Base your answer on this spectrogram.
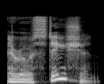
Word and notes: aerostation: British English

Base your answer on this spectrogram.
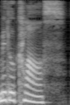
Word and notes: middle-class: British English

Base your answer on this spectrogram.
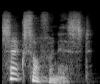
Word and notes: saxophonist: British English

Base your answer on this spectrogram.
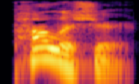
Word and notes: polisher: British English

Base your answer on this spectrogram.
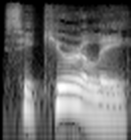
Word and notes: securely: American English

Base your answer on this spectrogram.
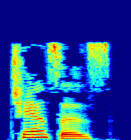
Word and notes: chances: British English

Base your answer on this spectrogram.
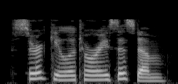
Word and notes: circulatory system: British English

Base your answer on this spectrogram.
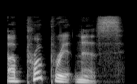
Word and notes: appropriateness: British English

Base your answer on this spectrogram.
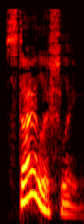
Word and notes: stylishly: British English

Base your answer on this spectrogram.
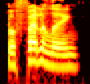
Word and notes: befuddling: British English

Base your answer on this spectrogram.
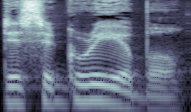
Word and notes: disagreeable: American English

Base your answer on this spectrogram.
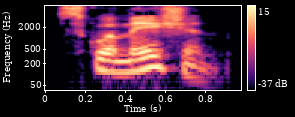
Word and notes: squamation: British English

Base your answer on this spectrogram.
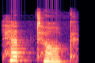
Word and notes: pep talk: American English

